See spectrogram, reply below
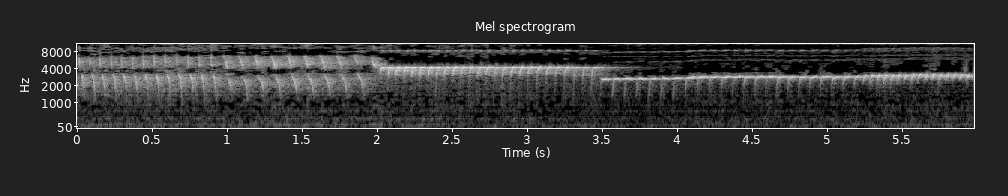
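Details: Canary song played so that males will sing, a double-toned rapid trill, then a steady high rolling tour dropping in two steps to a lower sustained whistle.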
